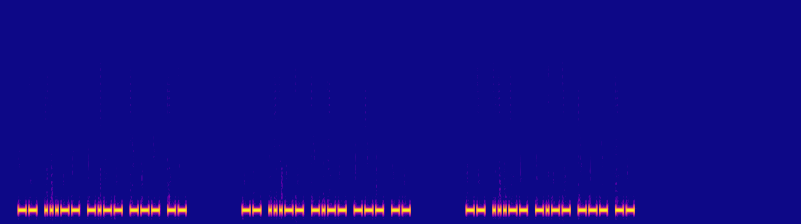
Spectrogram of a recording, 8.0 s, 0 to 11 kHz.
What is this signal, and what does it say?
Morse code, heard as a keyed tone, about 46 wpm, 700 Hz. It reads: M3YOM M3YOM M3YOM
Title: DXCC-100 Call Signs - 5 Characters - Repeated 3x - 45wpm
